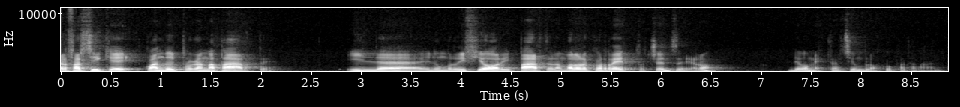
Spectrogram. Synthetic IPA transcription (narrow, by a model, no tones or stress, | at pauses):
perfarsikːekwand̪oilpɾoɡɾamːapart̪ḛ | ilnuːmeɾod̪ifjoːɾipart̪ed̪auɱvaloːɾekorːɛt̪ːot͡ʃoɛd̪zɛ̰ːɾo | d̪ɛːvomʔḛt̪ːert͡ʃiumblʔɔ̰kːokwad̪ava̰nt̪i̥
